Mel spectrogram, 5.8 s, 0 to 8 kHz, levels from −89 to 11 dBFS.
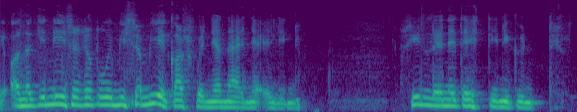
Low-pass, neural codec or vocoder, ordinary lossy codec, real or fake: none; none; none; real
